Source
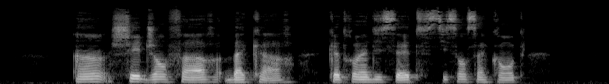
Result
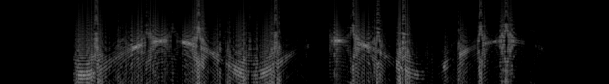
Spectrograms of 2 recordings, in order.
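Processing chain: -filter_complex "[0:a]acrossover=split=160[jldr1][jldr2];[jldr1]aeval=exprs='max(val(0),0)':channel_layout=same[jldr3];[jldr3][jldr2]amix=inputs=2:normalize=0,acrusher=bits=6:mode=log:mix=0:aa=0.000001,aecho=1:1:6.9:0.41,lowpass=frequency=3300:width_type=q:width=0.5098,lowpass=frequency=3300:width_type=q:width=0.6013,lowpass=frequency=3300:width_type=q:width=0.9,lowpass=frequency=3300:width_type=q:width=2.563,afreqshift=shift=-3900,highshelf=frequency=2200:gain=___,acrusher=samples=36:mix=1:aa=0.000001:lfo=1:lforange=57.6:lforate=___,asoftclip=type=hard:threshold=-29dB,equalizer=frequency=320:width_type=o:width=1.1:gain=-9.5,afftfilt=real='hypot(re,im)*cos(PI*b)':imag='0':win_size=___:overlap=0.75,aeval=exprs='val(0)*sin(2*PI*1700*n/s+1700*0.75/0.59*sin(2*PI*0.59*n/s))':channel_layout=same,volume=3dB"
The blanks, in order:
-10, 3.9, 1024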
